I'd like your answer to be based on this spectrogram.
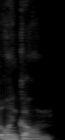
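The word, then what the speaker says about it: Oinkologne: Oikone? It's like clone, Oikone? – Yeah, Oinklone. – Oh, Oikone. Yeah. It's probably Oinkone. – Okay. – If it's like cologne.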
